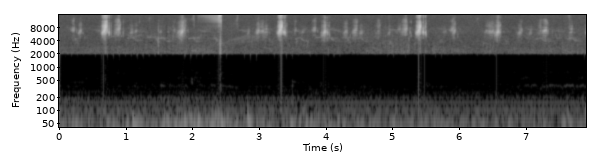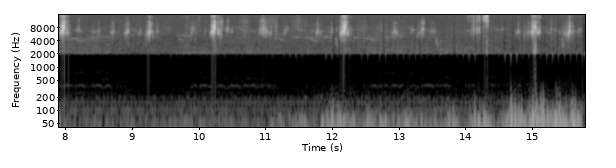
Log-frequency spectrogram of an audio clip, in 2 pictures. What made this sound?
Psorodonotus macedonicus, an orthopteran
